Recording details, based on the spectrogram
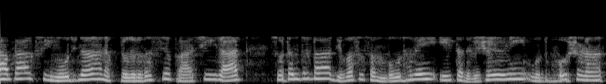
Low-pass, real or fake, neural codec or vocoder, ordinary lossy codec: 3.6 kHz; fake; vocoder, 22.05 kHz, 80 mel bands, HiFi-GAN; none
